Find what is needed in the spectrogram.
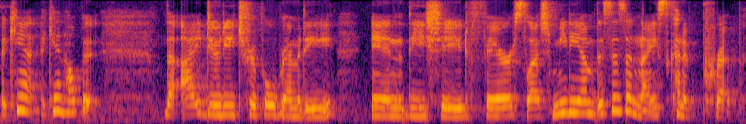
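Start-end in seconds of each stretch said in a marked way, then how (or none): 1.6-6.0 slow, careful product naming; consciously slow down as you read out the name; deliberately slower. Real, not acted. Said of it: "I'm gonna try to talk slower".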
